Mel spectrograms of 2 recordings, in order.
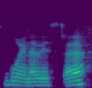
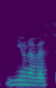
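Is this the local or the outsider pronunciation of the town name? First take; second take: outsider; local. First: The name is said the way outsiders say it. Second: The name is said the way locals say it. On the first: The speaker is not from the town. "Otherwise, it's Buena Vista" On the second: The speaker is from the town. "you only call it Buena Vista if you're from there"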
